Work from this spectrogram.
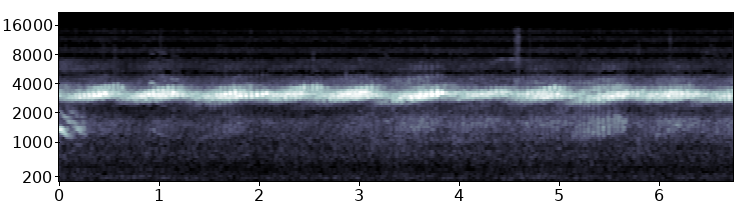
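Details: Along Silver Creek trail, flooded by heavy rain, many frogs call together in a steady shrill trilling chorus that pulses in soft surges, with a short lower chirp near the start.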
